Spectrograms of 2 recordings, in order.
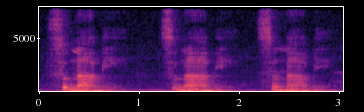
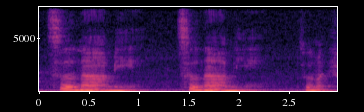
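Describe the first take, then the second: The two takes are said the same way.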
